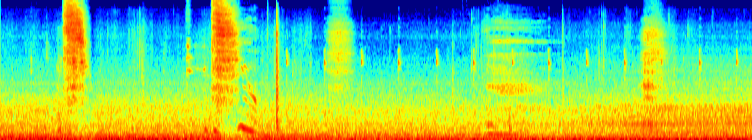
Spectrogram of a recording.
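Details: Hay fever sneezing: about four big, sharp sneezes over loud traffic rumble.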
